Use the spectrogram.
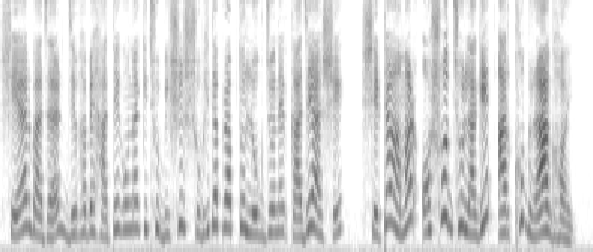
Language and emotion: Bengali, angry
